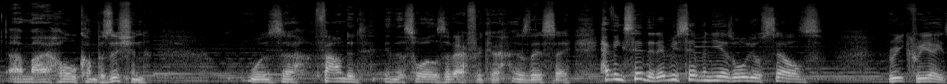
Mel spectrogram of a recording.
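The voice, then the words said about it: South African accent. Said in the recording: “born in South Africa, as you can tell from the accent”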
